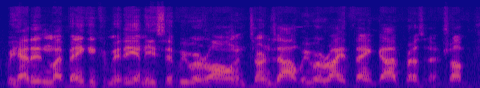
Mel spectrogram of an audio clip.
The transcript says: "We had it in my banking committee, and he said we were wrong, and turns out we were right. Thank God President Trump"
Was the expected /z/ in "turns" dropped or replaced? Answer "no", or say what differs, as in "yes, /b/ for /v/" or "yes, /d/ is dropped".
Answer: no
